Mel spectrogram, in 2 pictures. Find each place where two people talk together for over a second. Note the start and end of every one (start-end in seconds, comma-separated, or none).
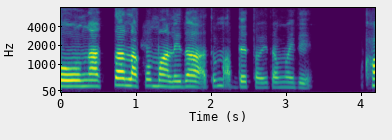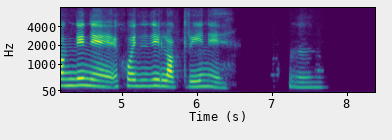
none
